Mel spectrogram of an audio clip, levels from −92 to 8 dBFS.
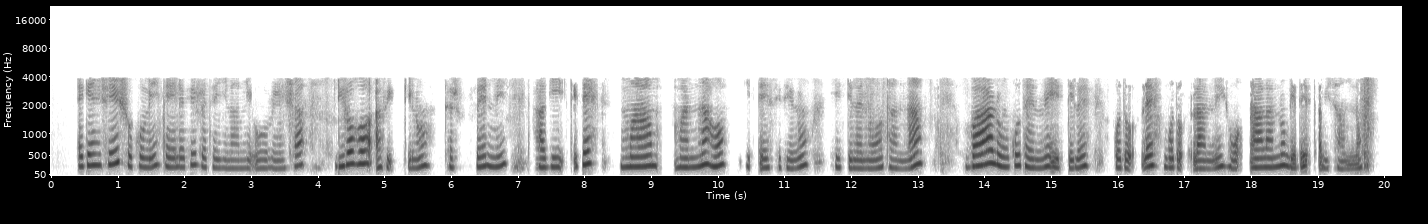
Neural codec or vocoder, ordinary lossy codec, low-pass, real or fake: codec, 16 kHz, 2 kbps, FunCodec, trained on Chinese and English, 25 frames a second; AAC, 16 kbps; 7.2 kHz; fake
